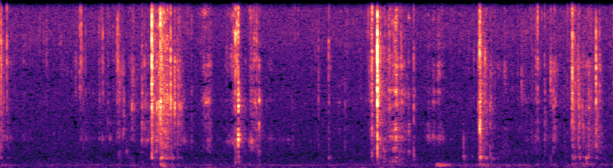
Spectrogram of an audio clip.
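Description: A metal utility blade shaves flakes off a pink, dry, solid bar of soap with a ridged edge. A series of short, bright, crisp scraping crunches rises over a quiet, steady low hum, and each cut ends quickly with almost no ring.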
